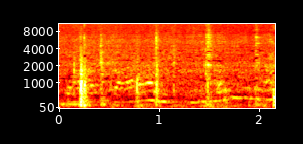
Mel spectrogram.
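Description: Sliced onions frying in oil in a metal karahi over a wood fire, a steady sizzle, while a steel ladle stirs them, scraping and knocking against the pan a few times, the loudest knock just after the start.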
